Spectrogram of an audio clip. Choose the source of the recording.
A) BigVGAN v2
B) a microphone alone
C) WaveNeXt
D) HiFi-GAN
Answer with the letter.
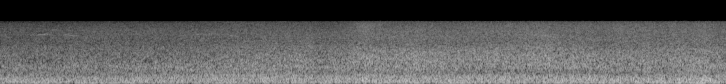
B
